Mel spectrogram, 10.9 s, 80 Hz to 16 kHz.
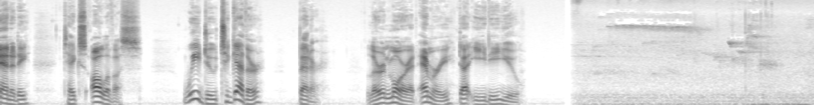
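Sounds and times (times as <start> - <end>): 
speech: 0.0 - 4.3, 4.9 - 7.0
many birds singing outdoors: 7.8 - 10.8.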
